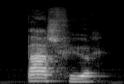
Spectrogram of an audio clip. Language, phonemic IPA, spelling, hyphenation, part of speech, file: Dutch, /ˈpaːs.fyːr/, paasvuur, paas‧vuur, noun, Nl-paasvuur.ogg
- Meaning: Easter fire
